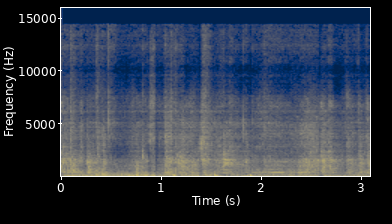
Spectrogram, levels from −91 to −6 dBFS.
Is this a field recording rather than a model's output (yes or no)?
no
